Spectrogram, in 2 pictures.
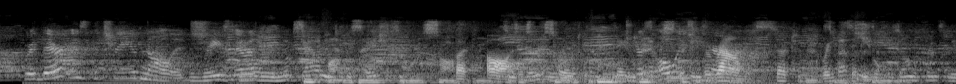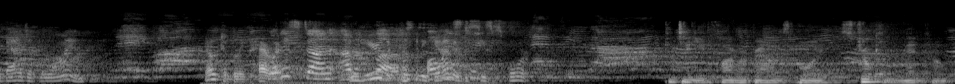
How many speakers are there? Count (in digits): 4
